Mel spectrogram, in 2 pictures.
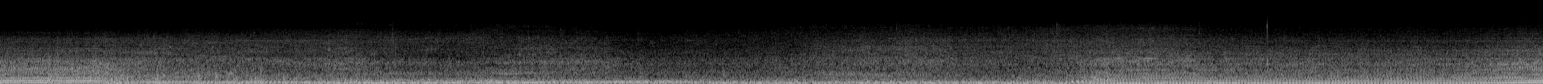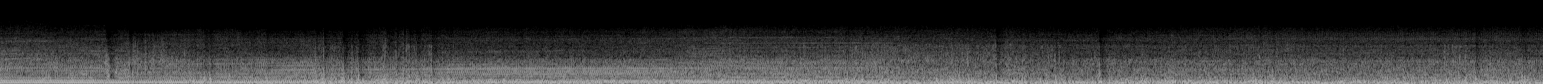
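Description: Motorbike engine running on the move, its pitch climbing as it accelerates about ten seconds in and again about fifteen seconds in, then holding steadier and higher.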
